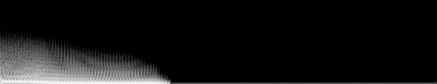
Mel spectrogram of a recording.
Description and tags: made with vital synth
bass, kick, beat, hard, drum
